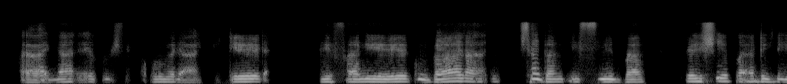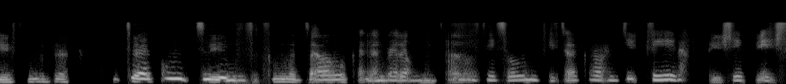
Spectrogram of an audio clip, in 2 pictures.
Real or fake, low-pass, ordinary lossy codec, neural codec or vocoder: fake; 7.2 kHz; AAC, 64 kbps; codec, 16 kHz, 0.5 kbps, FreqCodec, smaller model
